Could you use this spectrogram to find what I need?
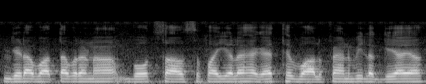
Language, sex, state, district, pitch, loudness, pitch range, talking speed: Punjabi, male, Punjab, Kapurthala, 130 Hz, -14 LUFS, 125-130 Hz, 195 wpm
